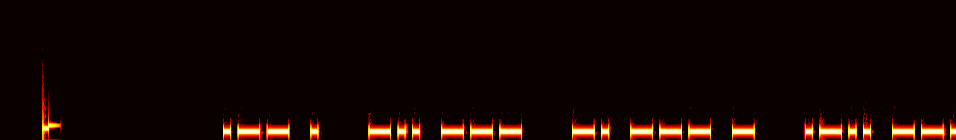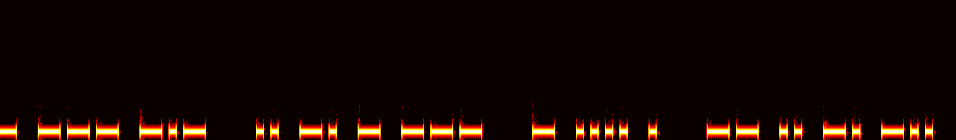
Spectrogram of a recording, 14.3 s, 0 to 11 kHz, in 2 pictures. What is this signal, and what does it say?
Morse code, heard as a keyed tone, about 22 wpm, 700 Hz. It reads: WE DO NOT LOOK INTO THE MIND
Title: Sentences from Top 1600 Words 22wpm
